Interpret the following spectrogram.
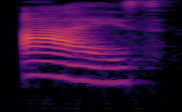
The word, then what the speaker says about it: eyes: Ice, eyes. Listen to the difference. Ice, eyes. This S is actually pronounced as a Z sound. This is actually Z, Z. This is voiced, and S, this is voiceless.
